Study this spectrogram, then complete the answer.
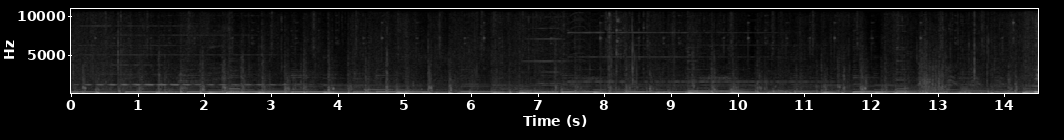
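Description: Horses in Red Dead Redemption 2 clop steadily in a loud, continuous hoof rhythm, with occasional whinnies and neighs rising over the walking.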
